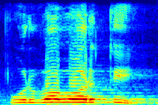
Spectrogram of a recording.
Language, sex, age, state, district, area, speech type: Bengali, male, 30-45, West Bengal, Purulia, urban, read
